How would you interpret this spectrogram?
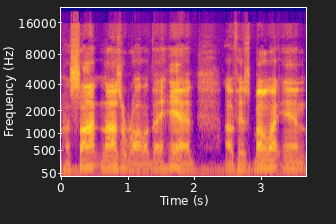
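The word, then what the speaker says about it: Hassan Nasrallah: blames the United States Hassan nazera I believe it's the way he pronounces his name Hassan nazera the head of hisbah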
